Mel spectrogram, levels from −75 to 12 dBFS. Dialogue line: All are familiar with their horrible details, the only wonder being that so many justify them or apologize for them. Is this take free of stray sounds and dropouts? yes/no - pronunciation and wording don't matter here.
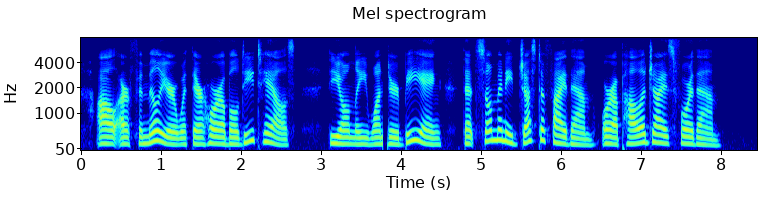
no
